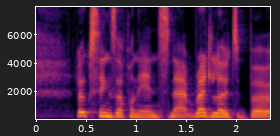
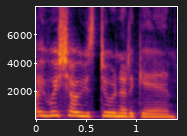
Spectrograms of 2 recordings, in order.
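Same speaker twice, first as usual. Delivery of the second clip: put-on Irish accent; 4 dB louder than usual. Asked for an Irish accent, repeating what she said, in an Irish accent. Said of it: "Better than mine".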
